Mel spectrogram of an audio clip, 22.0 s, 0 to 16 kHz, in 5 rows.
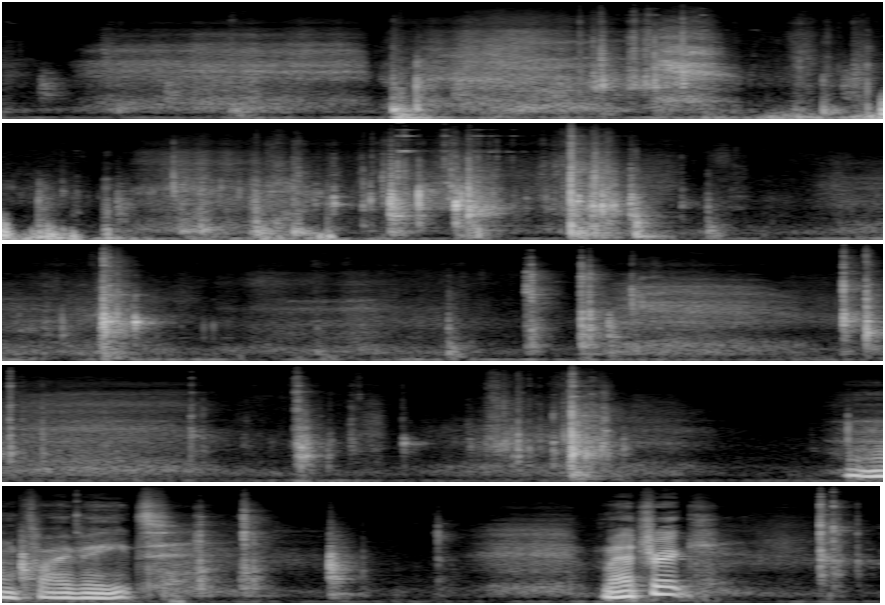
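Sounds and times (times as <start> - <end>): metal wrenches clinking: 5.9 - 7.6.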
